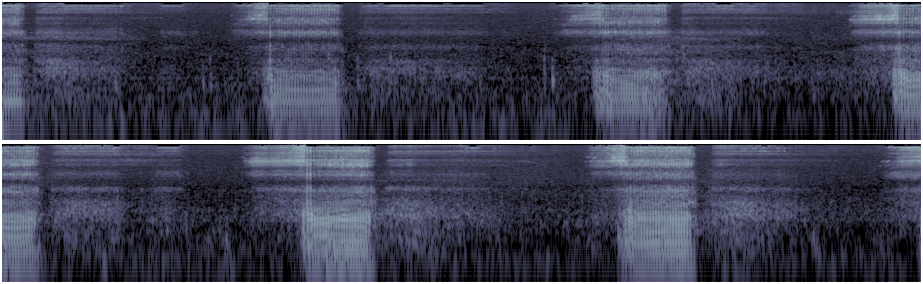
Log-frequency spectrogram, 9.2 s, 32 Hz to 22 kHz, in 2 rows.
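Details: Small dog Chaney's inverted reverse snore while held in the owner's arms: rhythmic, buzzy, regular, fairly loud snorting snores, about 37 a minute; snoring.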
